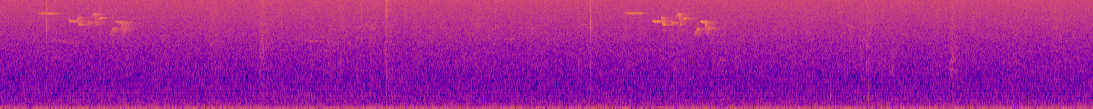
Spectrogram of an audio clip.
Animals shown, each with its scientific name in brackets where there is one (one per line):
Brown Creeper (Certhia americana)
